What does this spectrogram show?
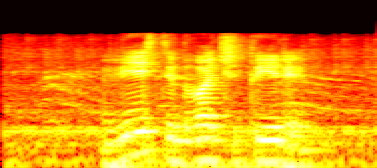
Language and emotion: Russian, neutral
